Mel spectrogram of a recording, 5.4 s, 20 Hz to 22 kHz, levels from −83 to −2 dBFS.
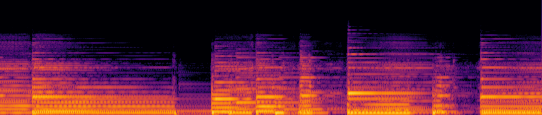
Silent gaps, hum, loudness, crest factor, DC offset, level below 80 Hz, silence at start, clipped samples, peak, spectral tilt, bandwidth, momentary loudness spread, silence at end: none; none; -20 LUFS; 14 dB; under 0.1%; -42 dBFS; 0 s; under 0.1%; -6 dBFS; -9.5 dB/octave; 6 kHz; 7 LU; 0 s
